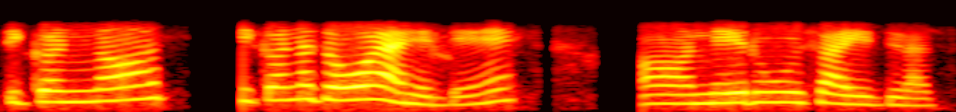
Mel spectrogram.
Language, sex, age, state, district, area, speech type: Marathi, female, 18-30, Maharashtra, Sindhudurg, rural, conversation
